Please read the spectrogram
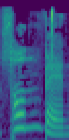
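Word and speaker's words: son be (선배): 第二个字是 b a b 啊 b，所以连起来前两个字读作 son be，son be 啊 son be 呢，其实它对应的是什么汉字呢？son 我们刚刚讲了，对应的是先，对不对？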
